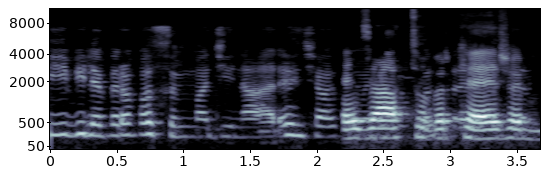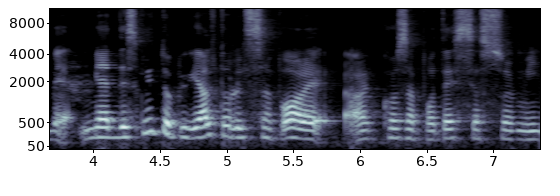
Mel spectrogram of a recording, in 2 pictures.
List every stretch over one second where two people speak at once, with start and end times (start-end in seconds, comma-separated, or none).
2.1-3.6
